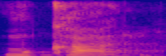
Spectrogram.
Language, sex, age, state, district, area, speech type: Goan Konkani, female, 30-45, Goa, Bardez, rural, read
